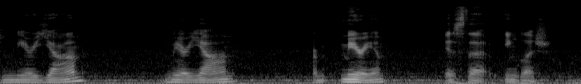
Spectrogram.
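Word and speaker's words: מִרְיָם: f rahim f ryu here we have another silent schwa so it doesn't make any sound this word is pronounced Miriam Miriam Miriam is the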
